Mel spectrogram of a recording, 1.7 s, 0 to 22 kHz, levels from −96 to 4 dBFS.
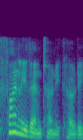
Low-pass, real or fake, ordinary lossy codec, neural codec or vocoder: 7.2 kHz; real; AAC, 48 kbps; none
